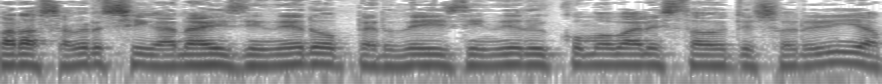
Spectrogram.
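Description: A man with a fairly high pitch and a somewhat breathy voice speaks at a very fast pace. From Catalonia. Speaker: financial consultant. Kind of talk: explanatory talk.

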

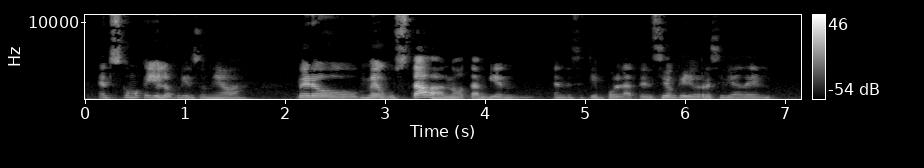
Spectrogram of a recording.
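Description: A woman speaks with a bright, sharp tone in a monotone, flat intonation. Her loudness swings widely from moment to moment. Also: fairly high pitch for a woman, moderate pace. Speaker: psychologist. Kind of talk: casual chat.

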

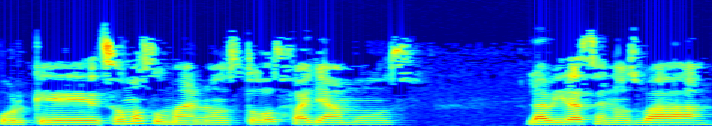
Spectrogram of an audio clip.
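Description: A woman speaks at a very slow pace in a fairly low pitch. Her intonation is monotone and flat. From Mexico. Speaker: faith podcaster. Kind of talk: inspirational monologue.

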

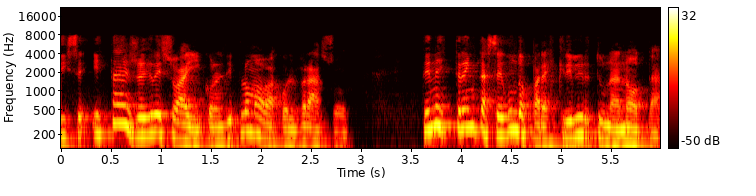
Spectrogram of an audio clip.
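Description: A high-pitched man's voice in an Argentine accent, with very wide pitch swings. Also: moderate pace. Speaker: podcast host. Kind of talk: interview.

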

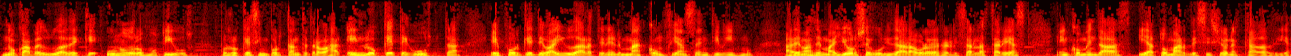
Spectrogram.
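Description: A man with a plain, everyday voice speaks at a medium pitch and a fairly quick pace, his intonation lively. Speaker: radio host. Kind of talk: casual radio talk show. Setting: radio studio.

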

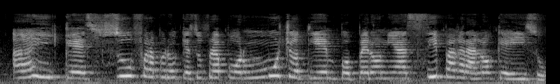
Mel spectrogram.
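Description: Over noticeable background noise, a woman speaks at a fairly slow pace with hardly any pauses. Her voice is high-pitched, with ordinary pitch variation. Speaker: amateur actor playing the young cousin Andrea.

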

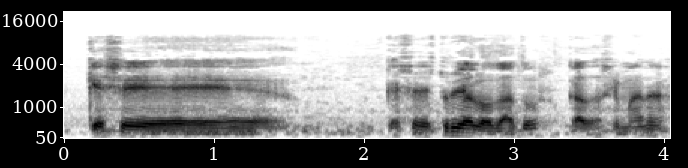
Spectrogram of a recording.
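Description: A man's voice, dry and close with no echo. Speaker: tech youtuber. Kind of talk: tutorial. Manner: halting.

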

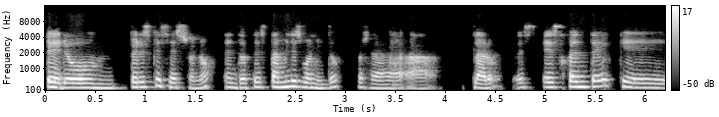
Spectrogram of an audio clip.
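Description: At a fairly slow pace, a woman talks in a dark, mellow tone at medium pitch with ordinary pitch variation. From Spain, León. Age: 40s. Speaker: proofreader and creative writing teacher. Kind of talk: casual interview.

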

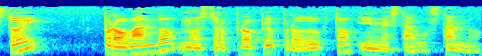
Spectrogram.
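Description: Speaking at a fairly slow pace with a Mexican accent, a man uses lively intonation at a fairly low pitch. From Mexico, Jalisco. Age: 20s. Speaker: architect and entrepreneur. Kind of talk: interview.

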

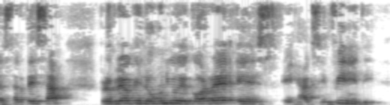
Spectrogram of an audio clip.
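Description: High-pitched female speech with an ordinary amount of pitch movement. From Argentina. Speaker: lawyer and crypto writer. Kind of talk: panel debate. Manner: halting with repetitions.

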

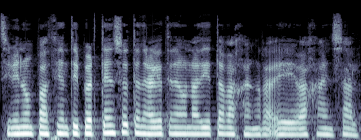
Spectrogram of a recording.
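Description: In a quiet background, a woman talks at a fairly quick pace with monotone, flat intonation. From Valencia, Spain. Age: 40s. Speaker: nurse. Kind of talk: radio interview.

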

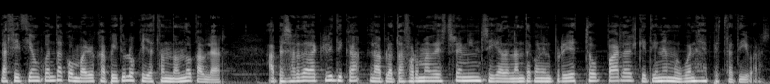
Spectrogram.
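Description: A man talks at a very fast pace in a fairly high pitch, with fairly even intonation and very even loudness. His tone is dark and mellow, and the sound is dry and close with no echo. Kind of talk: scripted narration; casual chat.

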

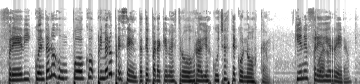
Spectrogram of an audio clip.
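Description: At a moderate pace, a woman with a fairly high voice and very wide pitch swings is heard in a dry, close sound with no echo, with noticeable background noise. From Venezuela. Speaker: radio host. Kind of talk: radio show.

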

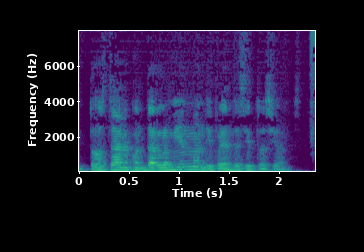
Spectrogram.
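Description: A man's fairly high-pitched voice. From Mexico, Matamoros, Tamaulipas. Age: 20s. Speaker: chef and funeral business owner. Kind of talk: casual chat.

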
